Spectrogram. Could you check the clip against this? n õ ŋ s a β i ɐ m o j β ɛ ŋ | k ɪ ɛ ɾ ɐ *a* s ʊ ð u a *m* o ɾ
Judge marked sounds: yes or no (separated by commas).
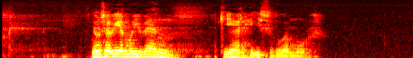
no, yes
